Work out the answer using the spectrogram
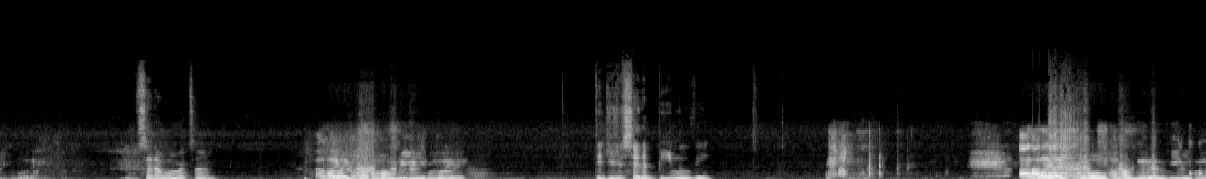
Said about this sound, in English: It's really hard to hear what you're saying because for some reason, like, you're echoing. I don't know why. It might be my end. I have earbuds in. That's probably why.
